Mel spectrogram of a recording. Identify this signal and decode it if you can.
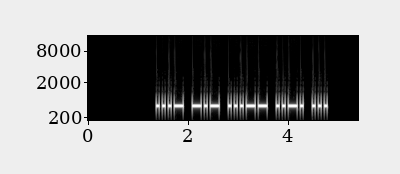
Morse code, heard as a keyed tone, about 21 wpm, 700 Hz. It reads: VK3FS
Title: USA Call Signs - 5 Characters - Repeated 2x - 20wpm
